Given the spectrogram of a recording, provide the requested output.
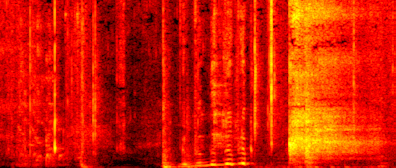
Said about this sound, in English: The sound of refreshing mineral water and malt liquor.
